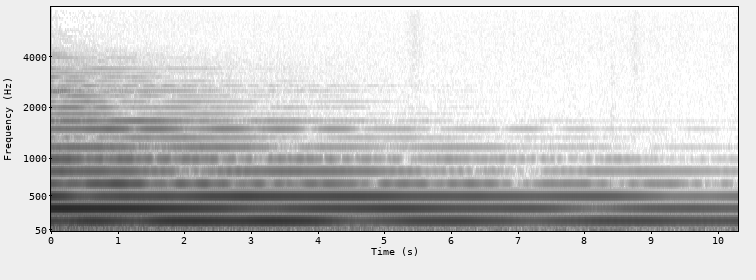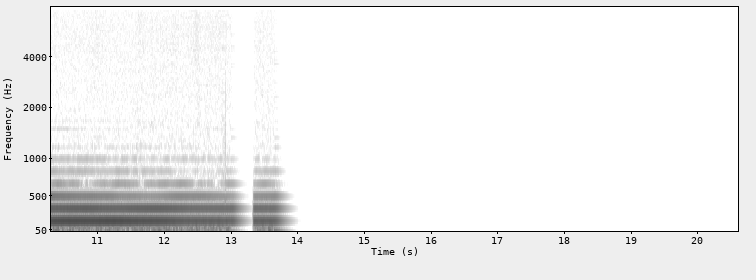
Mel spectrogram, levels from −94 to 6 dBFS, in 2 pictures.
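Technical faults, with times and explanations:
12.89–12.95 s, short concealed packet loss: About 30 ms of the music failed to reach the decoder in time, and the receiver covered the gap by extending the last stretch of sound from its pitch or as shaped noise before blending back into the real signal. It comes across as a brief smear or wobble in the music. The G.722 call path limits everything to below 8 kHz, so the patch is dull-toned too.
13.01–13.36 s, long network dropout: Roughly a third of a second of audio never arrived, most likely because the network stopped delivering it. For about 320 ms the receiver keeps extending the last sound, which turns into a fading buzz or hiss. That leaves around 50 ms of silence before the music returns further along, with about 330 ms of the original passage missing rather than delayed.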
